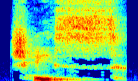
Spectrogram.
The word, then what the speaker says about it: Chase: thinking of has a long a sound and it's a name so it it's a Capital C and then they might find this one and I say let's read it together CH a s Chase and the e is a silent E so that's a way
